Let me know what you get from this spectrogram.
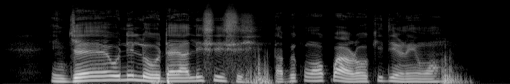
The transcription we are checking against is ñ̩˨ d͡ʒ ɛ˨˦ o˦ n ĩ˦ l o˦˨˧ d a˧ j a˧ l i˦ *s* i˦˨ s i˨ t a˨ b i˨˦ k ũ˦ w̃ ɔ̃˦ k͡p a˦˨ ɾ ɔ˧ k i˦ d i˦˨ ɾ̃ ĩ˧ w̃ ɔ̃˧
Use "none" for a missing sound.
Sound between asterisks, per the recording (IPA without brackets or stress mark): s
